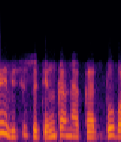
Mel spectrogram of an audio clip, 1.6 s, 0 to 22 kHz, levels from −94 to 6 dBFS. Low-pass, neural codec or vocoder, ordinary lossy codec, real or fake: 7.2 kHz; none; Opus, 24 kbps; real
